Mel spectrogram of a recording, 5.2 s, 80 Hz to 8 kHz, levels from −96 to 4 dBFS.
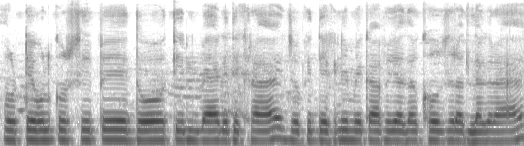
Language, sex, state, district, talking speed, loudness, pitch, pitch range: Hindi, male, Bihar, Lakhisarai, 220 wpm, -32 LUFS, 155 Hz, 155-160 Hz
